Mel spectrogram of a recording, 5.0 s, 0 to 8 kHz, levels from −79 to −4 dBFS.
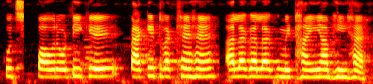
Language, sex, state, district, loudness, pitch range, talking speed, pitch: Hindi, female, Bihar, Kishanganj, -13 LUFS, 260-280 Hz, 120 wpm, 275 Hz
